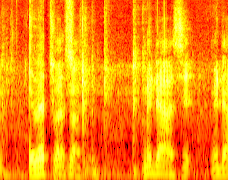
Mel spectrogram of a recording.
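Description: Speech in a local language that the recogniser did not write down, with light clicking mixed in behind it.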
